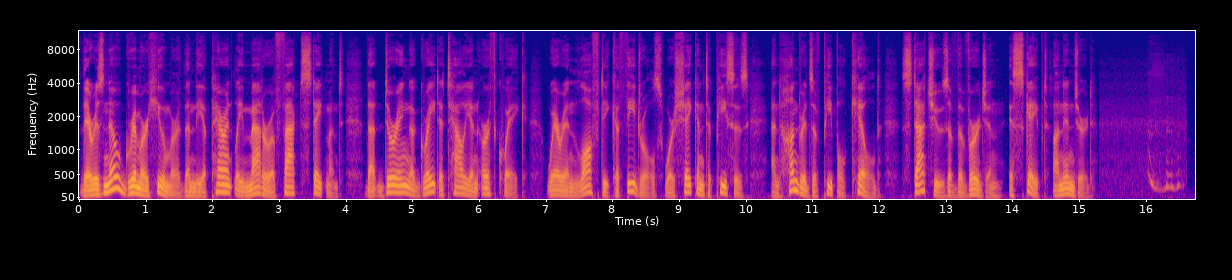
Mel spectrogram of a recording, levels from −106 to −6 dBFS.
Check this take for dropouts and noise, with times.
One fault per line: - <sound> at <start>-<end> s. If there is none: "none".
- laugh at 16.0-16.6 s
